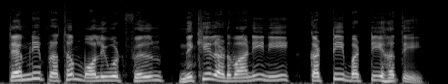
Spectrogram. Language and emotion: Gujarati, neutral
